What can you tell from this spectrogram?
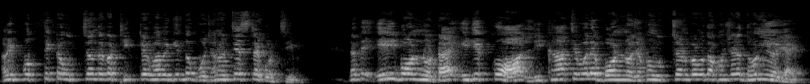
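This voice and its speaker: A man's voice: very high-pitched, rapid-fire, echoey room. A middle-aged man teaching grammar, explaining patiently and drilling sounds over and over while asking his class questions. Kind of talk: classroom lecture to camera. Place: room with a bedsheet hung behind.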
